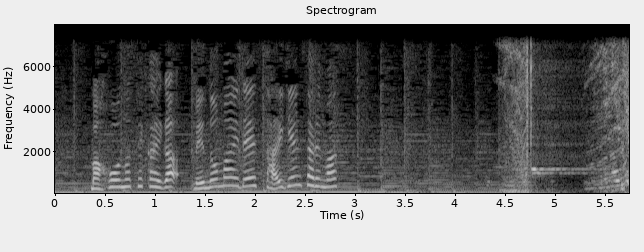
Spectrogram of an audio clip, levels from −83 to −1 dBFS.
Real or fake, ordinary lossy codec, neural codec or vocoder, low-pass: real; none; none; 7.2 kHz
